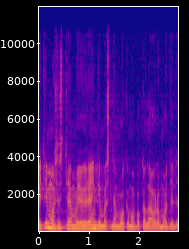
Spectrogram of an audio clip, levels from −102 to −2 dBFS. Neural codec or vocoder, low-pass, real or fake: none; 10.8 kHz; real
